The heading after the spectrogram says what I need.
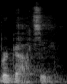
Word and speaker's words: Bargatze: B Nick Burggatsi.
